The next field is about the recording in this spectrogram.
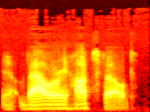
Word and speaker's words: Valerie Hotzfeld: So we'd like to introduce our Amateur of the Year, Valerie Hotzfeld, NV9L. And she, did I say it wrong, Valerie? – No, you said it perfectly.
